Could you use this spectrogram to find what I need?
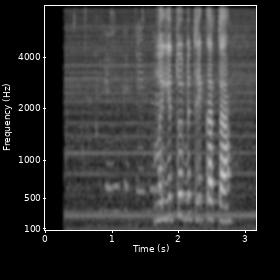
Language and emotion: Russian, neutral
